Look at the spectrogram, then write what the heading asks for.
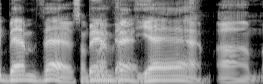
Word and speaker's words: BMW: took it you know BMW is pronounced it's pronounced BMV oh yeah yeah Germany they say bve or something yeah yeah um all right well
